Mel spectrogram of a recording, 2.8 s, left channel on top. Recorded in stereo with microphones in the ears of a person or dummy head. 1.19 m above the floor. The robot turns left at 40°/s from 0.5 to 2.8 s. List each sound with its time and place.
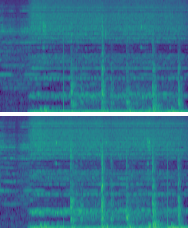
1.1 s running footsteps: 30° right (ahead or behind), 1.4 m; by 2.7 s 15° right (ahead or behind), 1.2 m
